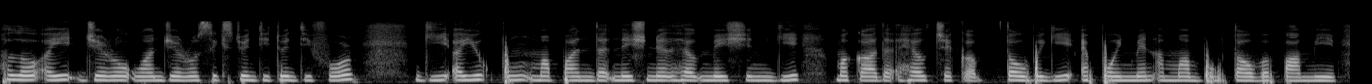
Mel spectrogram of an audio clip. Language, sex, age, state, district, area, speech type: Manipuri, female, 18-30, Manipur, Kangpokpi, urban, read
